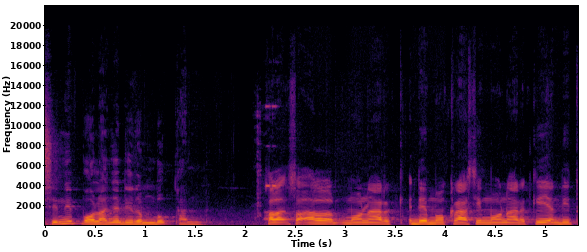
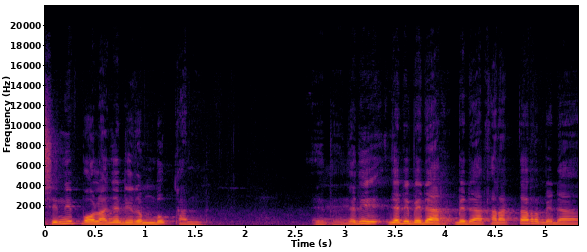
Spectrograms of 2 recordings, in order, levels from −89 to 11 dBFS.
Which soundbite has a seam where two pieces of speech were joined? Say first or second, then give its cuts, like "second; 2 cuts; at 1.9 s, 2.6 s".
first; 1 cut; at 2.2 s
